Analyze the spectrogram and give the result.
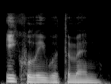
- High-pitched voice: No, low, 105 Hz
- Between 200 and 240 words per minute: Yes, fast, 215 wpm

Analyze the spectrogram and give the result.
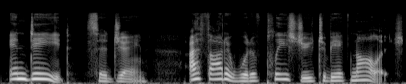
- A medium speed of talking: Yes, average, 190 wpm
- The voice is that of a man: No, female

